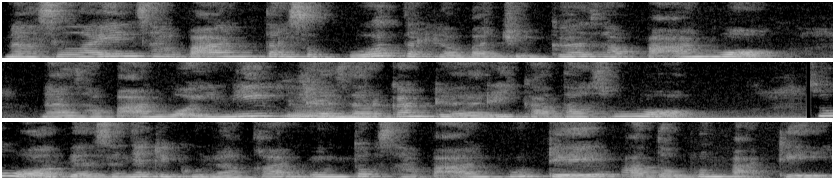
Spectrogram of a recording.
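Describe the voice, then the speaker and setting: A high-pitched woman with a Central Javanese accent, at a fairly slow pace with ordinary pitch variation, amid noticeable background noise and audible room echo. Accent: Javanese Temanggung dialect. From Central Java, Indonesia (Temanggung). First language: Javanese (speaking Indonesian). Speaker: university student. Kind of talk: class assignment presentation.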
